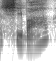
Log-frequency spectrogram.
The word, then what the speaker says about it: 시바: 보면 누가 찾아와요 예 시바 발음을 잘해야 돼요 잘못하면 욕처럼 들립니다 시바 욕처럼 들려요 어 그런데 그의 삶을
